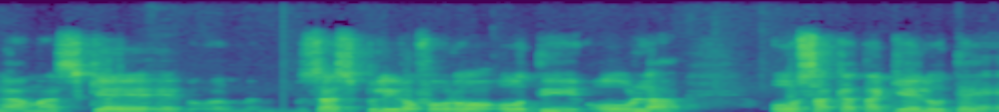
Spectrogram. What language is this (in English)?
Greek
